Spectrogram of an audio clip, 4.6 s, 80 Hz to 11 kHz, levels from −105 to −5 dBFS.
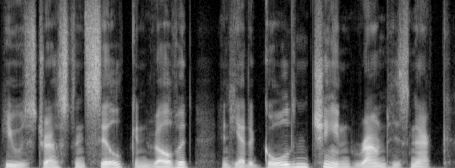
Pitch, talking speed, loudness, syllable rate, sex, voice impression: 115 Hz, 210 wpm, -21 LUFS, 4.5 syllables/s, male, masculine, adult-like, cool, slightly refreshing, sincere, calm, slightly sweet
